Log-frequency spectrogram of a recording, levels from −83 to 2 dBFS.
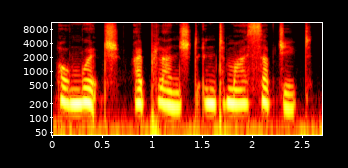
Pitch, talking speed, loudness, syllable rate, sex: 200 Hz, 155 wpm, -16 LUFS, 4.4 syllables/s, female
